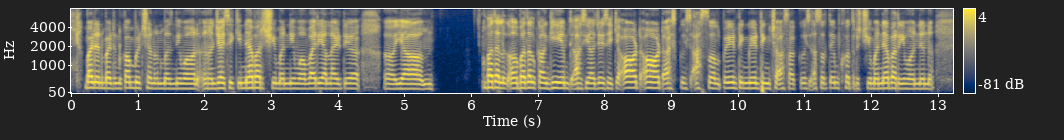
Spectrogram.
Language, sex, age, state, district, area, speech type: Kashmiri, female, 30-45, Jammu and Kashmir, Baramulla, rural, spontaneous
